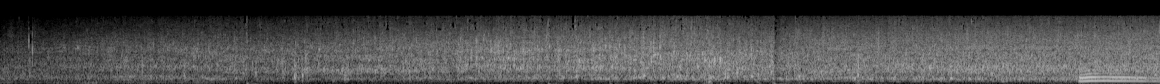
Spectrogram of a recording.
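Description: Water rushing and splashing in a water mill's stream channel, growing louder over the first few seconds and then steady.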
